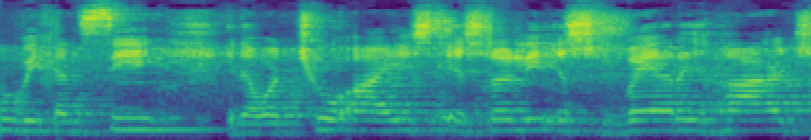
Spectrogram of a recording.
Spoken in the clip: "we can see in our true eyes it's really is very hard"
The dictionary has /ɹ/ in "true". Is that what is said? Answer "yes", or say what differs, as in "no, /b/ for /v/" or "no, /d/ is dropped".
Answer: no, /ɹ/ is dropped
